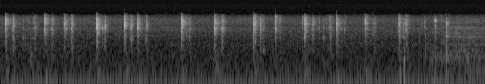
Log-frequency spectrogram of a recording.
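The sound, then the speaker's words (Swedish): Irregular clicks of typing on a computer keyboard, crisp, a few dozen keystrokes in uneven bursts with short pauses, no voices present, as a birth year is typed into a population database search. “Och jag lägger till hans födelseår med en gång.”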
